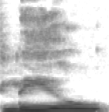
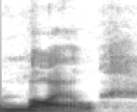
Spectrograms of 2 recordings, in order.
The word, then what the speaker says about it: Lisle: She was heiress to the barons Leal or Lisle, depending on your preferred pronunciation of that.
